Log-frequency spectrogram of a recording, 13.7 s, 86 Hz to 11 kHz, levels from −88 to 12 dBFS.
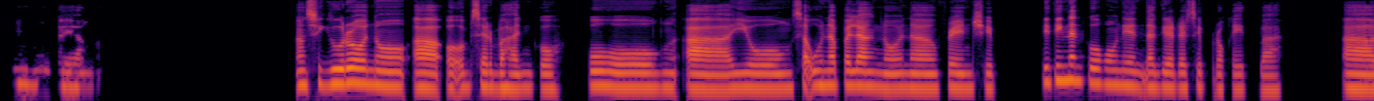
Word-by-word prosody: Mhm, 195 -2 -9 0.2
kaya 170 -2 -7
nga. 165 - -21 1.9
Ah 190 0 -1
siguro 205 +2 +5
',o, 180 -3 +1
ah, 165 -2 +6
oobserbahan 165 0 -1
ko 160 -1 -4 0.3
kung, 165 -2 -1
ah, 155 -1 +4
yung 160 0 -2
sa - - +2
una 185 0 +1
pa 185 0 +2
lang 180 -1 +4
'no 160 0 -1
ng 160 -1 -1
friendship, 160 -1 -1 0.5
titingnan 235 +1 +2
ko 205 -2 0
kung 195 -1 -4
nen 180 -2 -1
nagre-reciprocate 165 -2 -4
ba. 145 0 -6 0.6
Ah 155 -1 +3
165 Hz, 115 wpm, -26 LUFS, 160-185 Hz, 1.9 s, ah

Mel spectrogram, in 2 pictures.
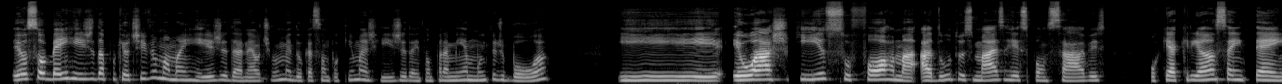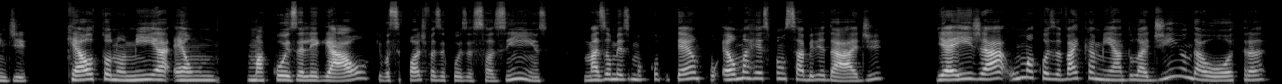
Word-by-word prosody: Eu 240 +3 +1
sou 270 +1 +5
bem 245 +1 +2
rígida, 255 -2 -3
porque 245 -2 -10
eu 220 - -4
tive 265 +7 -7
uma 265 -5 -4
mãe 210 -1 -4
rígida, 185 -1 -6
né, 165 0 -8
eu 170 - -7
tive 190 - -14
uma 220 -1 -7
educação 185 0 -9
um - - -19
pouquinho 190 +6 -13
mais 210 -4 -7
rígida, 175 +2 -11
então 175 +1 -12
para 185 +1 -8
mim 185 +2 -7
é - - -5
muito 200 +3 -7
de 205 -2 -9
boa. 185 +8 -6 0.7
E, 185 -1 -1
eu 200 +2 +5
acho 225 0 +8
que 230 0 -5
isso 255 -3 0
forma 220 -4 +2
adultos 205 +4 0
mais 195 +2 +3
responsáveis, 185 -2 -3 0.4
porque 180 +3 -9
a 190 - +5
criança 215 +4 +1
entende 190 -6 0 0.3
que 220 - 0
a 210 - +9
autonomia 220 -2 +2
é 195 0 +2
um 195 0 -3 0.3
uma 195 -1 +1
coisa 200 0 +1
legal, 190 +7 +4
que 200 - -16
você 180 -1 -2
pode 200 0 -3
fazer 190 -3 -8
coisas 175 -3 -8
sozinhos, 185 +2 -5 0.3
mas 205 +4 +2
ao 240 - -1
mesmo 225 -1 -5
co 245 - -12 0.2
tempo, 265 -2 -1
é 220 - +4
uma 260 +5 +2
responsabilidade, 225 - 0 0.5
e 215 - +1
aí, 230 +5 +5
já 250 +3 +6
uma 300 +5 -3
coisa 255 -6 -5
vai 250 +3 +3
caminhar 230 -8 -3
do 215 +1 -11
ladinho 255 - -4
da 220 -5 0
outra, 195 +4 -3
205 Hz, 170 wpm, -22 LUFS, 185-230 Hz, 0.7 s, a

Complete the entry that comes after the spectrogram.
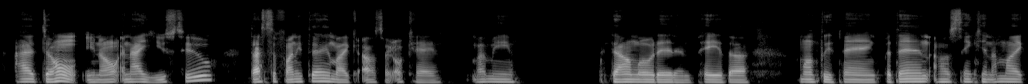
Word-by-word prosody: I 130 0 +2
don't, 120 +3 +4
you 105 - -4
know, 110 +2 +1
and 115 +1 -2
I 120 - +5
used 115 +1 -3
to, 195 +7 +2 0.3
that's 120 +2 +4
the 130 - -3
funny 125 0 0
thing, 145 +1 +2
like, 110 -3 0
I - - +2
was 110 0 -6
like, - - -7
"Okay, 100 -4 -5 0.3
let 120 +2 -5
me 120 -2 -4 0.9
download 115 -1 +4
it 110 0 +3
and 100 -1 -6
pay 110 -1 +2
the 105 0 0 0.5
monthly 115 0 0
thing." 110 -1 0
But, 110 - -3
then 130 +1 +4
I 120 - -3
was 120 -1 -2
thinking 120 -2 -4
I'm 125 +4 -4
like, 125 -3 0
115 Hz, 195 wpm, -27 LUFS, 110-125 Hz, 0.9 s, I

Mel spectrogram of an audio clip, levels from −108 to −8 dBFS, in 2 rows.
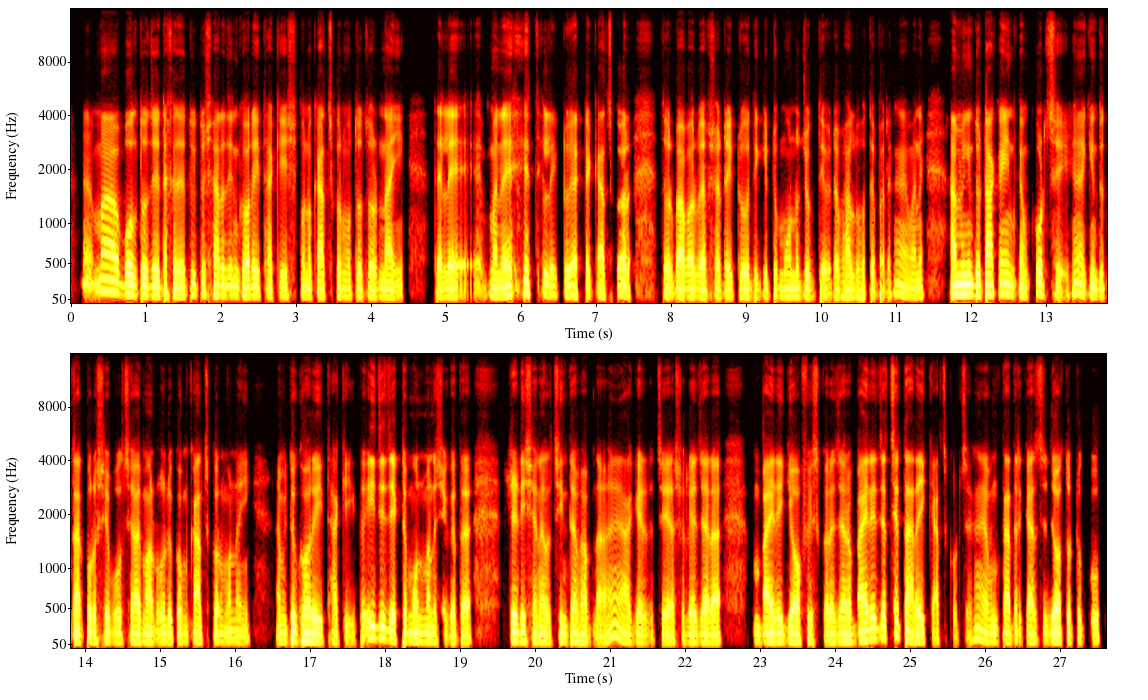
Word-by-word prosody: অ্যা 270 - -3 0.2
মা 155 - +3 0.3
বলত, 120 -3 +5 0.2
যে, - - +4
"দেখা 105 +1 -1
যায় 100 - +1
তুই 125 - -2
তো - - -1
সারাদিন 110 -1 0
ঘরেই 105 0 +3
থাকিস। 95 0 -4
কোন 100 - -3
কাজকর্ম 95 0 -2
তো - - +1
তোর 95 -1 0
নাই। 90 -1 +1 0.5
তাইলে 95 +1 +1 0.5
মানে 100 0 +2 0.4
তাইলে 125 -4 -2
একটু - - -5
একটা - - -5
কাজ - - +1
কর। - - +3 0.5
তোর - - 0
বাবার 95 0 +3
ব্যবসাটা 90 -1 -2
একটু 85 - -9
ওদিকে 90 0 -6
একটু 95 - -4
মনোযোগ 95 0 -1
দে, - - -2
ওইটা - - -2
ভালো 85 -1 -1
হতে 85 - -4
পারে।" - - -4
হ্যাঁ, 120 -5 -2
মানে 95 0 -2 0.4
আমি 120 +2 +8
কিন্তু 125 0 +5
টাকা 125 +1 +2
ইনকাম 105 -3 -2
করছি। 130 -5 +1 0.2
হ্যাঁ, 130 -2 +1
কিন্তু 100 -3 -1
তারপরেও 100 0 +2
সে - - +1
বলছে 95 -1 -3
আমার 90 -1 +1
ওরকম 95 0 0
কাজকর্ম 95 0 -1
নাই। - - -2 0.4
আমি 100 +1 0
তো - - +8
ঘরেই 100 -2 +6
থাকি। - - -5
তো - - -5
এই - - +7
যে, 140 - +5 0.2
একটা 110 - 0
মন 100 -1 +3
মানসিকতা। 90 -1 -1 0.6
traditional 105 -4 +2
চিন্তাভাবনা 90 -6 0
হ্যাঁ, 155 -1 0
আগের 90 -2 -1 0.2
যে, 90 - -1
আসলে 90 -1 -3
যারা 85 -1 +4 0.6
বাইরে 95 0 +5
গিয়ে 95 -2 +6
অফিস 95 0 -3
করে, 90 0 +1
যারা 95 0 +4
বাইরে 110 +3 +5
যাচ্ছে 135 +6 +2
তারাই 100 -4 +4
কাজ - - -5
করছে, - - -13
হ্যাঁ, 130 -3 -1
এবং 95 0 -2
তাদের 95 -2 0
কাছে 95 -1 -1
যতটুকু 95 -3 +1
95 Hz, 180 wpm, -23 LUFS, 95-110 Hz, 0.6 s, আমি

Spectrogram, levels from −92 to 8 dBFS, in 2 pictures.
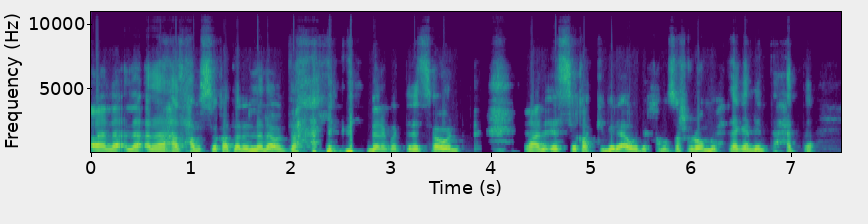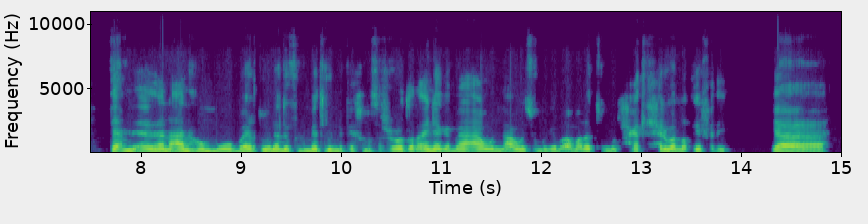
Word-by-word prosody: آه 105 -1 +5
لأ، 105 +1 +2
لأ 110 -1 +2
أنا 110 +4 +3
هاسحب 150 -8 0
الثقة 100 - 0
تاني 130 -1 +2
اللي 125 0 +5
أنا 130 - +4
قُلتها 110 +6 -1
عليك، 185 +7 -1 0.3
ده 135 -3 +3
أنا 125 - -3
كنت 140 +3 -8
لسه 140 -4 +1
هاقول 130 -1 +4 0.6
يعني 100 +2 +2
إيه - - 0
الثقة - - -1
الكبيرة - - +2
أوي 110 0 +4
دي - - -4
ال15€ 135 +8 -1
محتاجة 130 +1 0
إن 120 +2 +2
أنت 130 0 -3
حتى 130 +1 -8 0.5
تعمل 125 -3 +1
إعلان 105 +6 +2
عنهم 105 -4 +1
وبرضه 100 +3 0
ينادوا 110 +1 +2
في - - -22
المترو 105 +2 -1
إن 95 - -4
في - - -10
15€ 105 +1 -3
ضايعين 105 0 0
يا 100 - +3
جماعة، 95 +1 0
واللي 90 -3 -2
عاوزهم 95 +1 -2
يجيب 100 +2 -5
أمارِتهُم 100 -2 -3
والحاجات 105 - -8
الحلوة 105 -3 -1
اللطيفة 90 +5 -5
دي، 100 0 -12 0.4
ياه! 85 -6 +2
110 Hz, 195 wpm, -14 LUFS, 100-125 Hz, 0.6 s, آه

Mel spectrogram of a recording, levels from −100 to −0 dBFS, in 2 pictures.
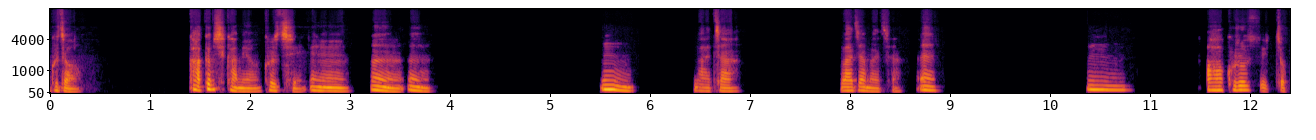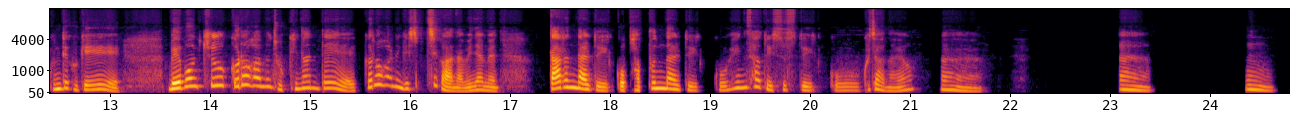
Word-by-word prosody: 그죠? 125 -8 -6 1.0
가끔씩 200 -4 -1
하면 125 -3 -4
그렇지. 145 -6 -5
예예. 135 -4 -2 0.2
예. 140 -8 -1
예. 145 -6 -3 1.7
음, 180 -8 +1 0.6
맞아. 130 -2 -8 1.0
맞아, 150 +1 -4
맞아. 125 -1 -10 0.2
예. 170 -2 -2 1.5
음. 175 -3 -4 0.7
아, 165 0 -1
그럴 175 +1 -4
수 175 - -15
있죠. - - -10
근데 220 +4 +3
그게 190 - 0 0.5
매번 300 +9 +10
쭉 360 +1 +2
끌어가면 345 -3 +3
좋긴 220 +2 -3
한데 245 - 0
끌어가는 360 -1 0
게 235 - +1
쉽지가 360 - +1
않아. 140 -3 +2
왜냐면 150 0 0 0.5
다른 270 +5 +8
날도 205 -8 +6
있고 155 +2 +1
바쁜 240 +10 +3
날도 205 -7 +3
있고 165 +2 -7
행사도 270 0 0
있을 175 +1 -5
수도 170 -2 -4
있고 150 0 -9
그렇지 195 +5 -3
않아요? 160 +4 -5 0.3
예. 145 -9 -3 1.4
예. 175 -6 0 1.0
음. 175 -7 -1
175 Hz, 210 characters per minute, -23 LUFS, 145-220 Hz, 1.7 s, 매번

